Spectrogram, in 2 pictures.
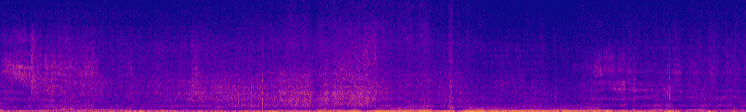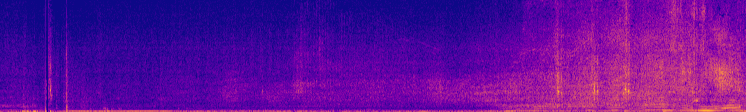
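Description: Rally car engines revving hard and easing off as cars drift through a snowy corner, the pitch rising and falling again and again, with one sharp crack about halfway through. Near the end a white Audi saloon slides past close by and its engine grows loudest.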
